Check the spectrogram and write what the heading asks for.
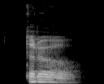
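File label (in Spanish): "tro" Spanish syllable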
